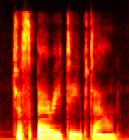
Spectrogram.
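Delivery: plain reading voice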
